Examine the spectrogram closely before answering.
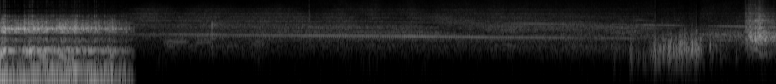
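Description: A model airplane buzzes past with a falling pitch.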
